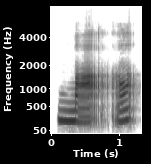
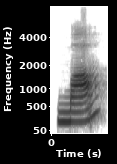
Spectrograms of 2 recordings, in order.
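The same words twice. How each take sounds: First: The pitch dips down and then rises. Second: The pitch rises from middle to high. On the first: "the third tone, go down and go up" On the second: "the second tone. From three to five. It is a rising tone"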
